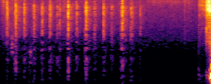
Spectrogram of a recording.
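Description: Very faint computer keyboard typing: a quick run of light key clicks.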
